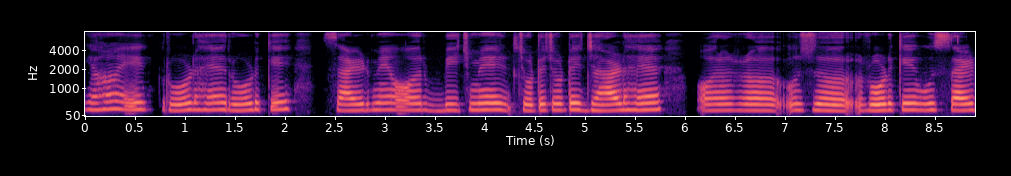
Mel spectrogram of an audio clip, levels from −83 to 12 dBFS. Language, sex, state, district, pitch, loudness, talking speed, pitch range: Hindi, female, Bihar, Madhepura, 230 Hz, -17 LUFS, 140 wpm, 220-240 Hz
